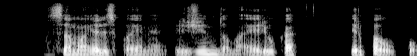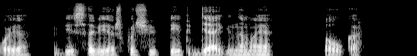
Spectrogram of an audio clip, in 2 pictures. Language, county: Lithuanian, Vilnius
